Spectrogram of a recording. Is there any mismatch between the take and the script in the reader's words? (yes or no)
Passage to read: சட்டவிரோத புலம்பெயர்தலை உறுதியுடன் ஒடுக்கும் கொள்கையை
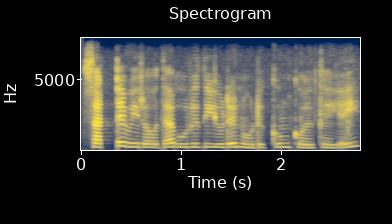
yes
